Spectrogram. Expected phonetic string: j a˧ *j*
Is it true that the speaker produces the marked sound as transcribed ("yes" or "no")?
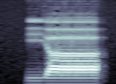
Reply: no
